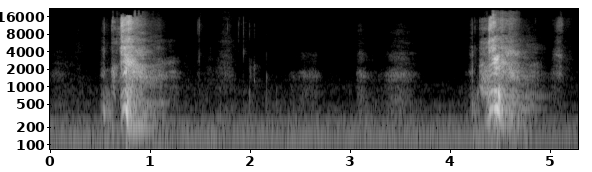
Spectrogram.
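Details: Sneezing: two sneezes about three and a half seconds apart, each a quick breath in followed by an explosive burst, in a quiet room.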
